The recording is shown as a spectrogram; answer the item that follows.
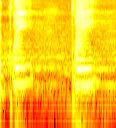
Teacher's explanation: تو کے نیچے زیر ہے, لہذا تو کو پر پڑھیں گے اور آواز کو گھرا کر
